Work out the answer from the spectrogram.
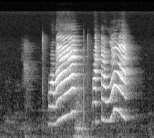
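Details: Young pet rose-ringed parakeet saying "mummy" in a shrill, nasal voice, two strained syllables with rising and falling tone, indoors in a small room.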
